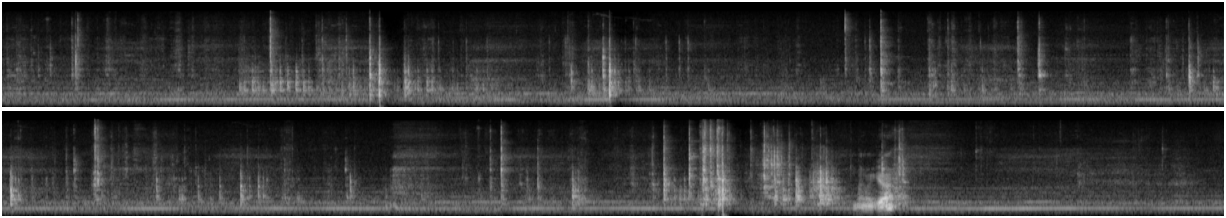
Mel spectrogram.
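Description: Plastic push-pin clips of an Intel stock CPU cooler being twisted and pulled free of a motherboard: scattered sharp clicks and snaps with handling knocks, over a steady low hum. A brief falling whir sounds near the end.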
